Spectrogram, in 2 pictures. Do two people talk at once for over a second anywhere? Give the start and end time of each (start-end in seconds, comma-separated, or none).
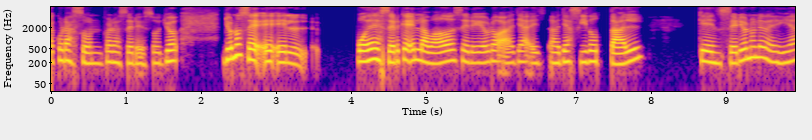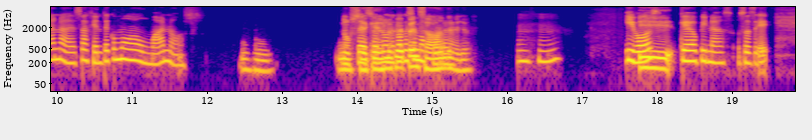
13.8-15.3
